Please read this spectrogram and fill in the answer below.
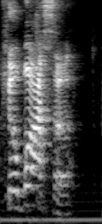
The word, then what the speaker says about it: Kielbasa: If you've heard Dr. Papa Kielbasa, and I have to say that in three syllables.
